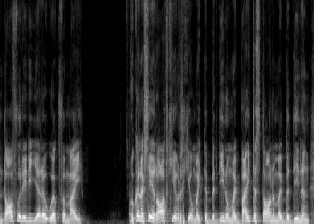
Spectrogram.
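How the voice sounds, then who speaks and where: A man speaks in an unremarkable speaking voice at a fairly high pitch. Pitch variation is ordinary, and the background is quiet. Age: 40s. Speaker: lay preacher, former truck driver. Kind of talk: sermon. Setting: recorded voice note.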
